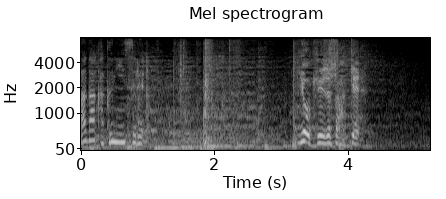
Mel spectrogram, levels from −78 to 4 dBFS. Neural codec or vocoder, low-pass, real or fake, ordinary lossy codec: codec, 16 kHz, 8 kbps, FreqCodec, larger model; none; fake; none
